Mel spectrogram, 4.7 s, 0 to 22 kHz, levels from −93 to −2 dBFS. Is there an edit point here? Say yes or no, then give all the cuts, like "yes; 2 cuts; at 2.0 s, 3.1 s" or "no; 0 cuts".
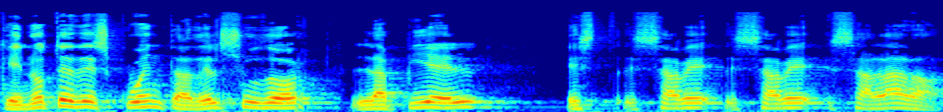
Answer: yes; 2 cuts; at 1.7 s, 3.6 s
